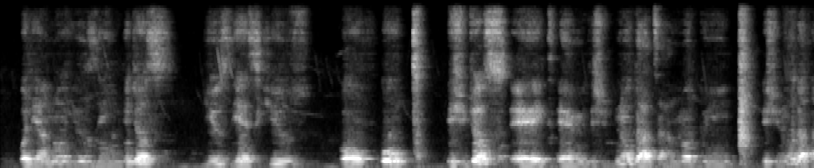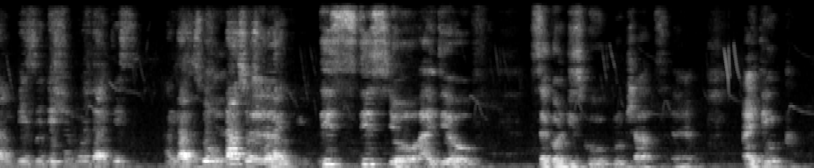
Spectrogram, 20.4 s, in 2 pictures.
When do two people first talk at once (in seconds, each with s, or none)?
12.5 s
